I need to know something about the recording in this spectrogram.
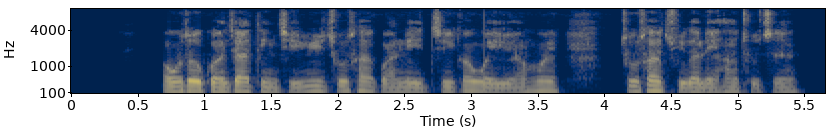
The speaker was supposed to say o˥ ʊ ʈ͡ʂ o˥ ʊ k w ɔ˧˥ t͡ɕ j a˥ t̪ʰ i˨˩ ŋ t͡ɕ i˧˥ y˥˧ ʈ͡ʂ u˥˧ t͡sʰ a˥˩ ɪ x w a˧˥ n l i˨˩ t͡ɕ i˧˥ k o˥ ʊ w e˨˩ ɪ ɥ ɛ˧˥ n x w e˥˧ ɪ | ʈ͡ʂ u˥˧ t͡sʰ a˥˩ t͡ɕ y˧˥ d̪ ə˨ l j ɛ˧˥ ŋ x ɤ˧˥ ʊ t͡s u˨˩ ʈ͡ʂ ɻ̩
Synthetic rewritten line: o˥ ʊ ʈ͡ʂ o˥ ʊ k w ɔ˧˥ t͡ɕ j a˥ t̪ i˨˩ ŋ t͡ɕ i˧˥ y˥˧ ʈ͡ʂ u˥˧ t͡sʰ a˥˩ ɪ k w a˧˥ n l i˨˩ t͡ɕ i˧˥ k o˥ ʊ w e˨˩ ɪ ɥ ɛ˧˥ n x w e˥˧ ɪ | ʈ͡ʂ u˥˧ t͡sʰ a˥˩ t͡ɕ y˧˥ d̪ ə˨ l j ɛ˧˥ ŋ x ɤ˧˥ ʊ t͡s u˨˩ ʈ͡ʂ ɻ̩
